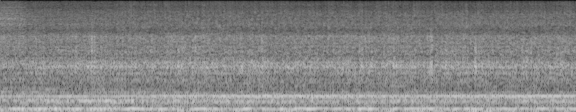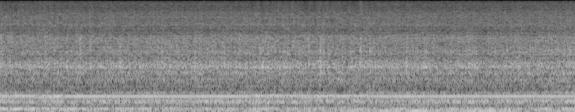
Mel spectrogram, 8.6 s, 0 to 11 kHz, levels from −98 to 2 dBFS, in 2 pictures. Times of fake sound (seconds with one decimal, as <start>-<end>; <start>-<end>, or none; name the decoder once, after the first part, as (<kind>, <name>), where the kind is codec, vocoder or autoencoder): 0.9-4.8 (vocoder, WaveNeXt); 6.2-7.1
